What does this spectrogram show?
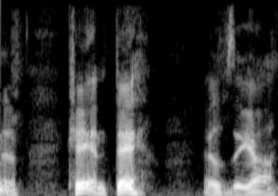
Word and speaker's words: Kayenta: The other area is over in Kayenta, which is the correct pronunciation is Kayente, is the name of it.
